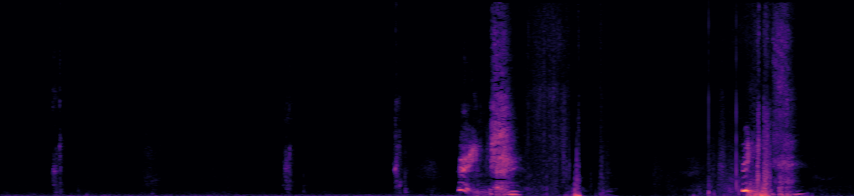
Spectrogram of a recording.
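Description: Quiet sniffs and breaths, then two explosive sneezes a couple of seconds apart, part of a sneezing fit, with low room hum.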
